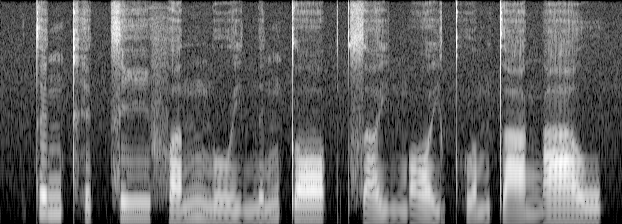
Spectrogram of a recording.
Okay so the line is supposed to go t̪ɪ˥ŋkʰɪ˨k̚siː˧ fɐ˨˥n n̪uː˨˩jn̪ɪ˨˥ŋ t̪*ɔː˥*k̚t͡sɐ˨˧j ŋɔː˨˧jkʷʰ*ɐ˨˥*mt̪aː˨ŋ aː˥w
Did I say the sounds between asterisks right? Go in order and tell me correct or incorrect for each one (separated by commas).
correct, correct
